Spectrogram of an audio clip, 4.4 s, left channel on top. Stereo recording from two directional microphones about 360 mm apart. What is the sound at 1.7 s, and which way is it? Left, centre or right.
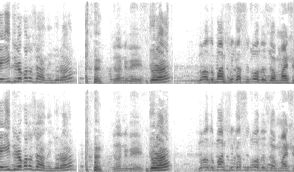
Speech, left.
